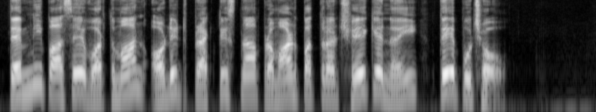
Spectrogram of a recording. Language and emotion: Gujarati, neutral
